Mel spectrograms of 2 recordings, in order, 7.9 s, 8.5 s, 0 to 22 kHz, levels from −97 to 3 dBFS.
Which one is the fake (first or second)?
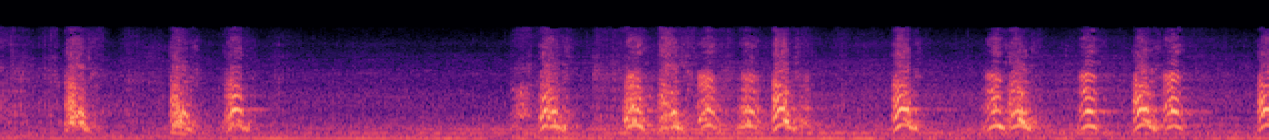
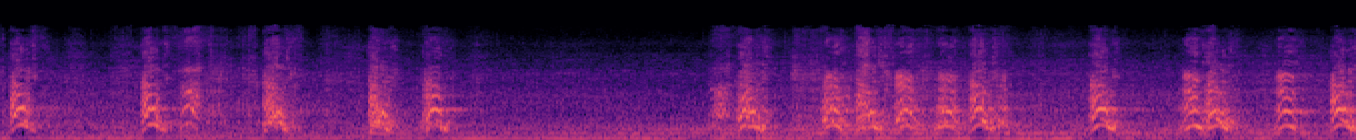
second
